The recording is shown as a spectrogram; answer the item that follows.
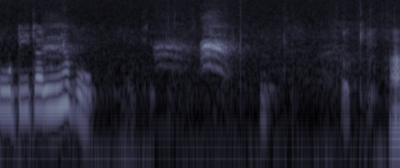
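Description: A crow caws faintly in the background about two seconds in: one short, harsh call. Just before it, a woman's voice trails off.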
